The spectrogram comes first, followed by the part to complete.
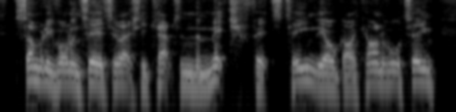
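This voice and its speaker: Fairly quick male speech in an English accent, dark and mellow in tone, dry and close with no echo, on a very clean recording with a silent background. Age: 60s. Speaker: health coach. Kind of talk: casual chat.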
